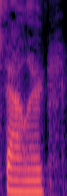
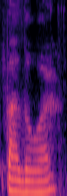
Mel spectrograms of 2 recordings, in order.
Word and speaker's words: valor: In English, it's Valor. In Spanish, it's Valor. So we're doing the Spanish.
